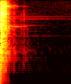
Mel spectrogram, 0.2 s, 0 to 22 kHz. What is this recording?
Sound effects > Objects / House appliances
Glock 17 Trigger Pull
Glock 17 pistol dry trigger pull.
firearm, no-ammo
